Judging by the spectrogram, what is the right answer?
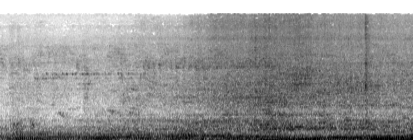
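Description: Low rumble growing steadily louder.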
